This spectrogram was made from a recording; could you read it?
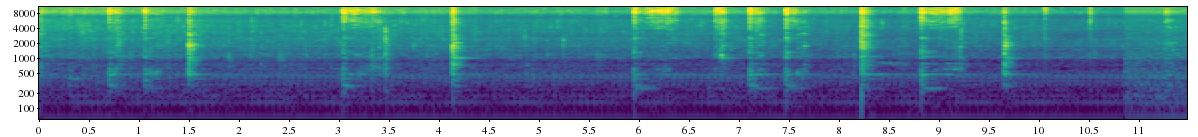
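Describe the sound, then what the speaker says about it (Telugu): Onions and green chillies fry in oil for prawn biryani, with a steady sizzle broken by repeated sharp scrapes and clinks of a spoon stirring the pan, close and fairly loud. "కట్ చేసి పెట్టుకున్న పచ్చిమిర్చి, అలాగే ఆనియన్స్ కూడా వేసుకోవాలి. ఫ్రై చేసుకోవాలండి బ్రౌన్ కలర్ వచ్చే వరకు."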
